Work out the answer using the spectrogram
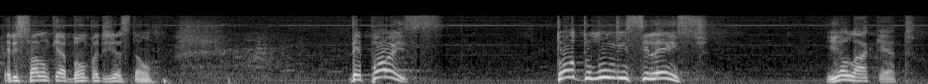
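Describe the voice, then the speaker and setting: A man's voice: high voice, wildly swooping pitch, slow pace, pauses often, darkish tone, a little hiss or hum. A middle-aged Brazilian man giving a comic church testimony, acting out the people in his story. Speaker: testimony speaker.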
